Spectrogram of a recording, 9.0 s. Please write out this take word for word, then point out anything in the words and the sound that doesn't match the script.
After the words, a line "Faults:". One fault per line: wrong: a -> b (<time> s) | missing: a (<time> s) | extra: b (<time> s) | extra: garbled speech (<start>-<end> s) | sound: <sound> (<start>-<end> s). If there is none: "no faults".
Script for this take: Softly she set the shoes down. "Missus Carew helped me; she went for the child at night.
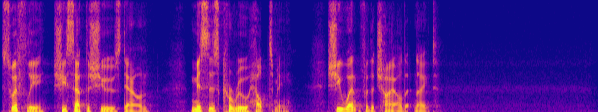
Swiftly she set the shoes down. "Missus Carew helped me; she went for the child at night.
Faults:
wrong: Softly -> Swiftly (0.0 s)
